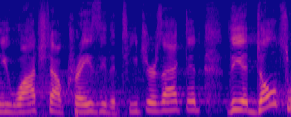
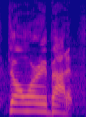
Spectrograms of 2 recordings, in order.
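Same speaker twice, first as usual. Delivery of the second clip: ordinary talk, nothing marked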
